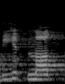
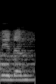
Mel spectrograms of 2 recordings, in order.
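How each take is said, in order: First: The two words are said separately and fully. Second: The two words are shortened into one syllable. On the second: "bisa disingkat menjadi didn't"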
